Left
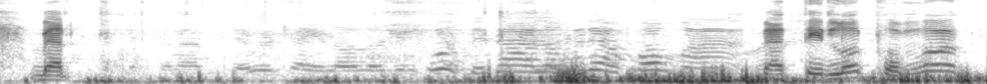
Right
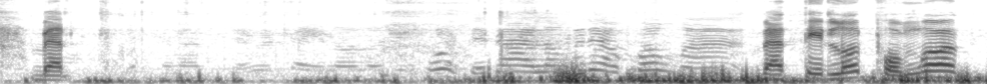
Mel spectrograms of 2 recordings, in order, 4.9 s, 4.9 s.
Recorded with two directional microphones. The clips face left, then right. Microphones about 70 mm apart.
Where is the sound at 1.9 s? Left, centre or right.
Right.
